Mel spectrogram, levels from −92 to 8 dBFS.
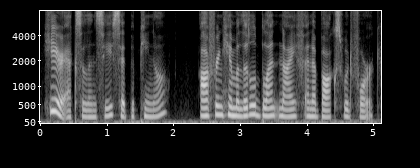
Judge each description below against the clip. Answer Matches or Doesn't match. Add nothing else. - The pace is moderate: Matches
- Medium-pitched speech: Doesn't match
